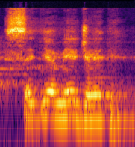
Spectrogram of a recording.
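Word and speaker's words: सत्यमेव जयते: Satya Mein Jayate. सत्य में जयते। सही प्रोनाउंसिएशन।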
